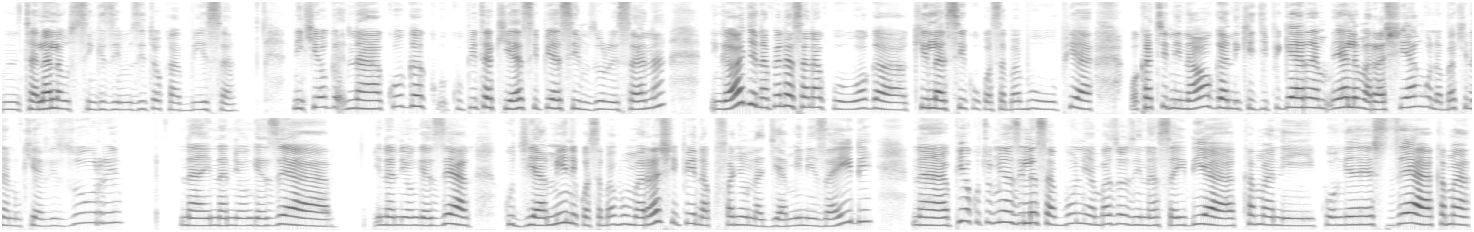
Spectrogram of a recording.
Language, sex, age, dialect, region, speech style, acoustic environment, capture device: Swahili, female, 35-44, Kenya - Nairobi Sheng-influenced, Kenya, relaxed, appliances, desktop / Windows / Chrome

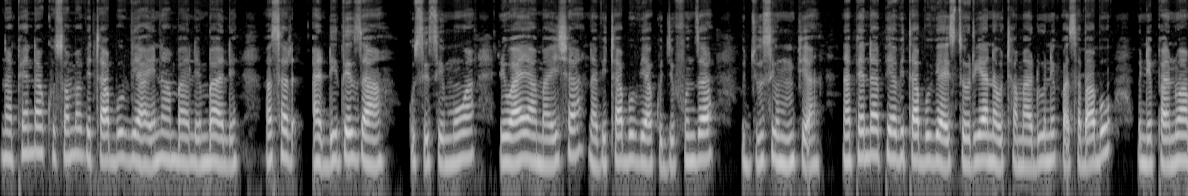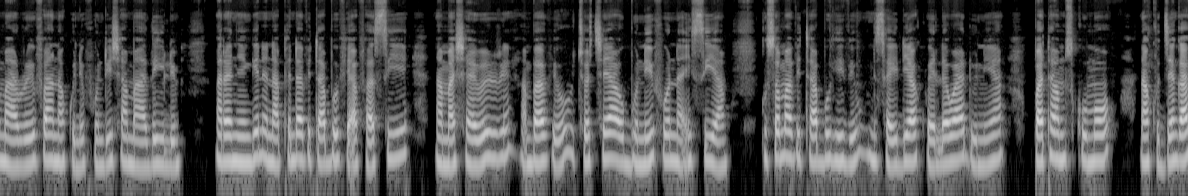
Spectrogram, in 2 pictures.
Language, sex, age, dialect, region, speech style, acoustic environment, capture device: Swahili, female, 25-34, Kenya - Nairobi Sheng-influenced, Kenya, relaxed, nature; silence, mobile / Linux / Chrome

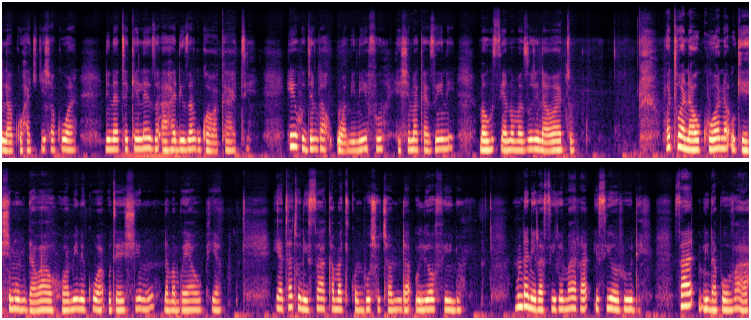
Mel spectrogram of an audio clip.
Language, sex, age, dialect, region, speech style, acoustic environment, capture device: Swahili, female, 18-24, Kenya - Mombasa, Kenya, relaxed; tired, nature; silence, mobile / Linux / Chrome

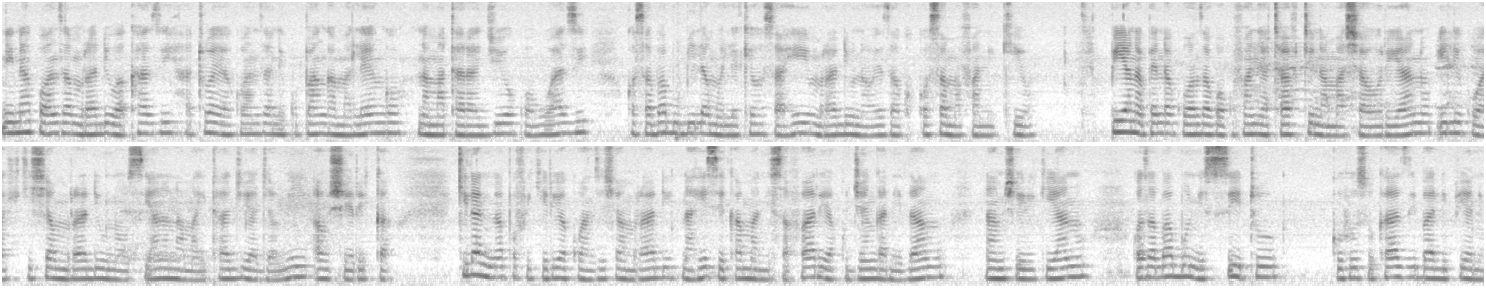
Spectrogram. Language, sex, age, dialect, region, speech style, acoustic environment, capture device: Swahili, female, 18-24, Kenya - Nairobi Sheng-influenced, Kenya, focused, silence, desktop / Windows / Chrome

